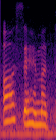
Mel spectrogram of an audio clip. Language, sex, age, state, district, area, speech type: Hindi, female, 18-30, Madhya Pradesh, Jabalpur, urban, read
